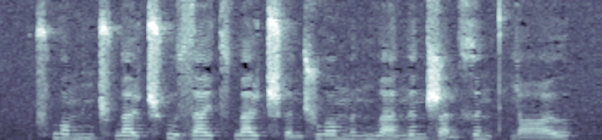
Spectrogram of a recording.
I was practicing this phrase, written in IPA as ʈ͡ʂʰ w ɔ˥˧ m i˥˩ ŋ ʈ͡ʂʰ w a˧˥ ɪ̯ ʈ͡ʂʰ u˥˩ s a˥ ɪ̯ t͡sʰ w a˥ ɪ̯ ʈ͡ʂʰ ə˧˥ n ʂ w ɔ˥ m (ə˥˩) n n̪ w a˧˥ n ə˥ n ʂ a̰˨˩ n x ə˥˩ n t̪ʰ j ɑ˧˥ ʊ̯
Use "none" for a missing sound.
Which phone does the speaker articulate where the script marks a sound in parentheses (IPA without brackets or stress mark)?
ə˧˥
